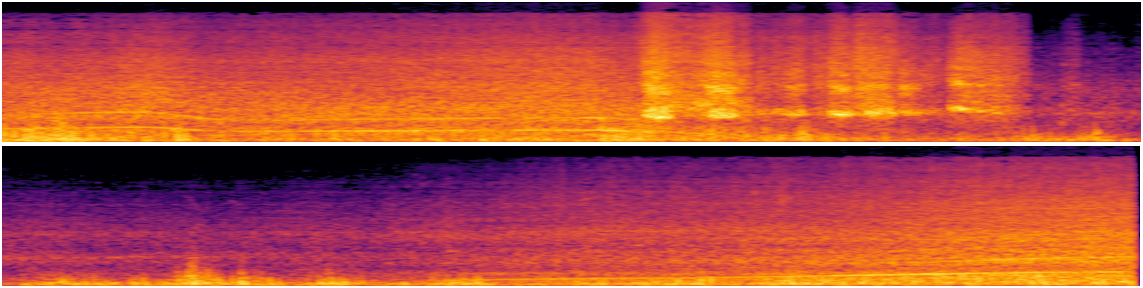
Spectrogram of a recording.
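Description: SUV engine running under throttle, then several short bursts of tyre squeal about three to five seconds in as it is thrown around on pavement. After a quieter stretch with a few knocks, the engine revs up again with a rising pitch near the end.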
